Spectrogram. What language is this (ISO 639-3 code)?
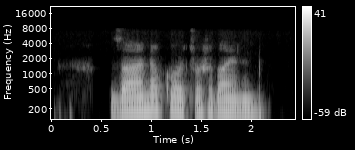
kab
